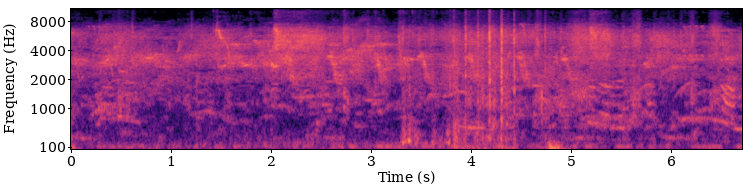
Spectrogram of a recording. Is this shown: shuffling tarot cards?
no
